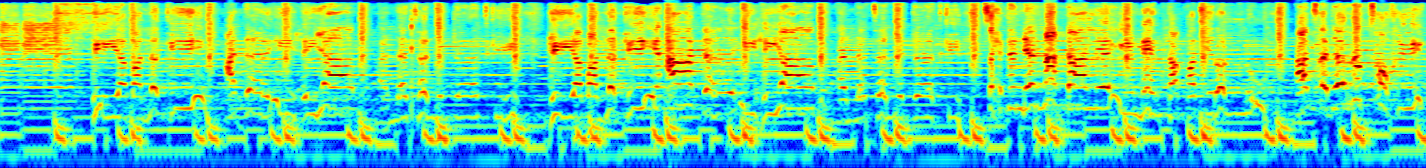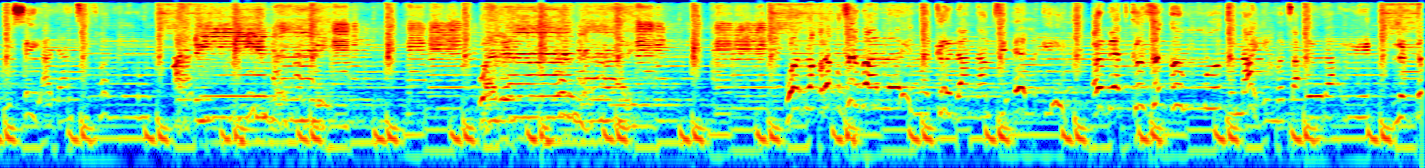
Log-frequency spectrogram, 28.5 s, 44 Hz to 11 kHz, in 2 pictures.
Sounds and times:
Rhythm and blues: 0:00.0 - 0:28.5
Soul music: 0:00.0 - 0:28.5.

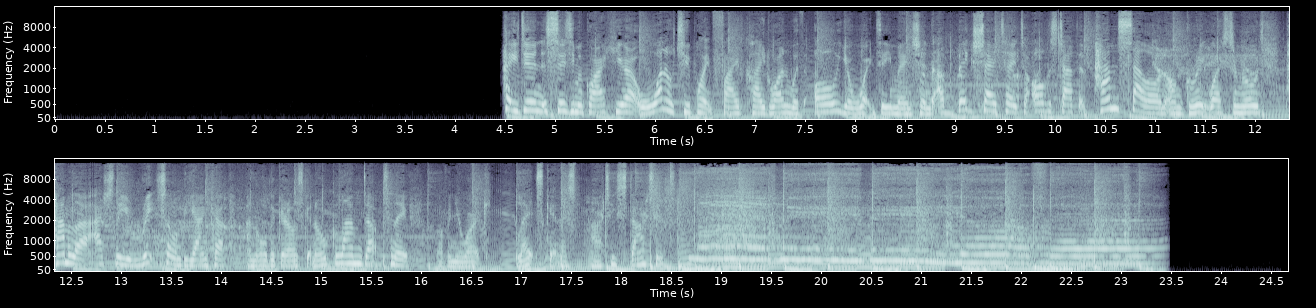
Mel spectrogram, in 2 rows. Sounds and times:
Speech: 0:04.5 - 0:18.7
Music: 0:04.5 - 0:23.5.

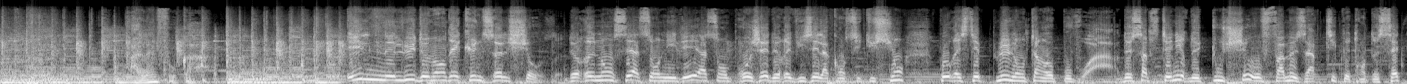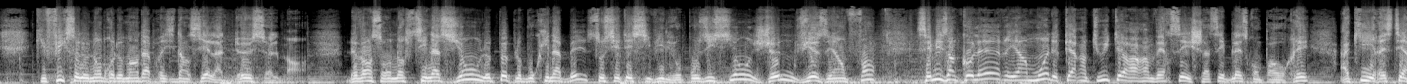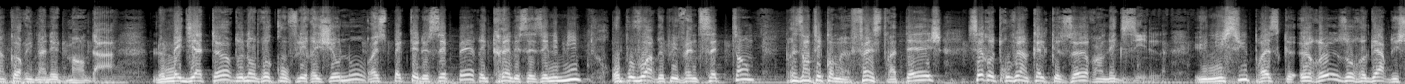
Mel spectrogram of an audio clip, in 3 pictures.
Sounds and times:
Music: 0:00.0 - 0:42.1
Speech: 0:01.3 - 0:02.2, 0:03.5 - 0:42.1.

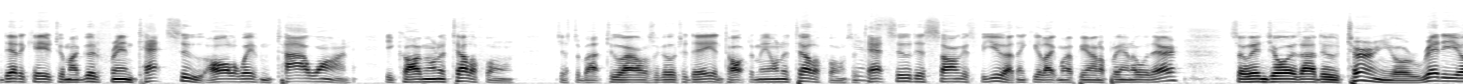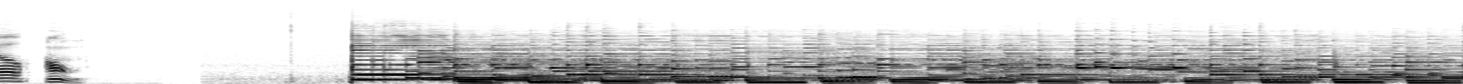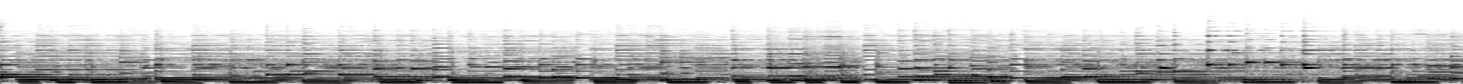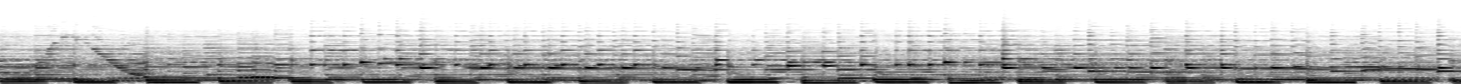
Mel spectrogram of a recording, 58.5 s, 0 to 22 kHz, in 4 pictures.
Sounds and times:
Music: 0:18.2 - 0:58.5.

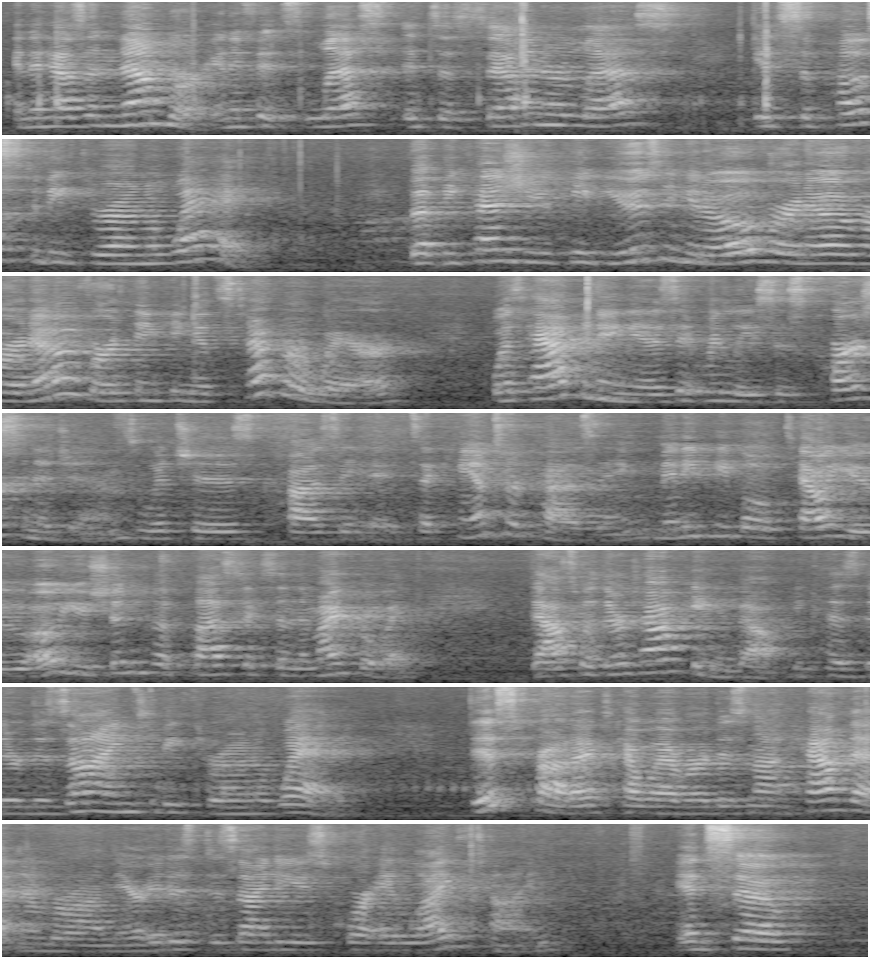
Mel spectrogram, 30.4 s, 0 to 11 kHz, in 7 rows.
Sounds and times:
Female speech, woman speaking: 0:00.1 - 0:30.2.

